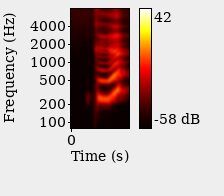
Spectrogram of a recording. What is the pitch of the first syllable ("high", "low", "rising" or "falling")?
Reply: rising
